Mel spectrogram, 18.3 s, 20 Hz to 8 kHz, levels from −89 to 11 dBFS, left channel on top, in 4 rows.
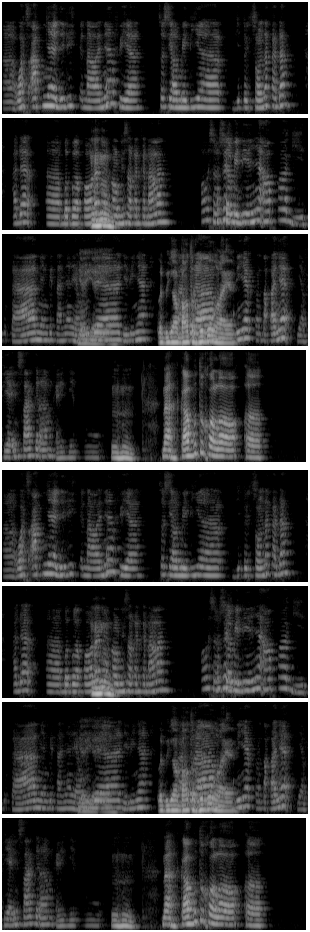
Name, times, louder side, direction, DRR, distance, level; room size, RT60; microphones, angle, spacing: voice 1, 0.0-2.0 2.4-4.3 4.8-7.1 7.6-11.3 11.8-15.3, left 4 dB, 70° left, -2 dB, 0.6 m, -39 dB
voice 2, 5.9-6.3 10.3-10.8 11.5-12.7 15.4-15.7 16.2-17.6, left 3 dB, 25° left, 8 dB, 0.3 m, -29 dB
4.2 x 2.5 x 2.5 m, 0.27 s
head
